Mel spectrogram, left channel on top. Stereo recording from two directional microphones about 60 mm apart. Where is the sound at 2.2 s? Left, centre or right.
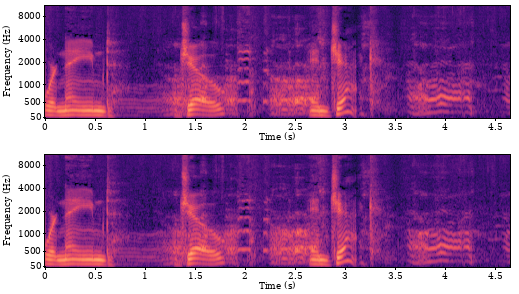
Left.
